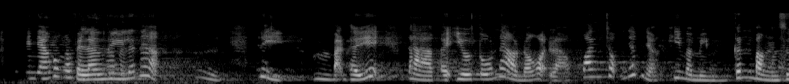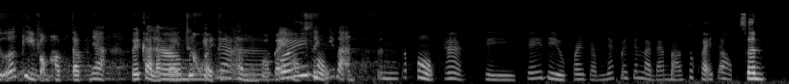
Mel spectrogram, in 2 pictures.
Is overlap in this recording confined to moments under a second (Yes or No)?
No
